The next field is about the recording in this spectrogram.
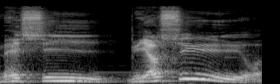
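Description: A man's put-on character voice, fairly high in pitch, with faint music in the background

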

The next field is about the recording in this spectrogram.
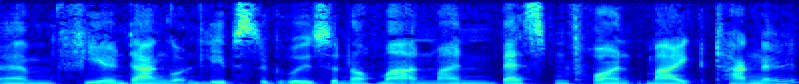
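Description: In an ordinary speaking voice, a man talks with a fairly low pitch and fairly even intonation. The recording is very clean, with a silent background. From Germany, Minden (East Westphalia). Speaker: model agent. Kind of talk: casual chat.

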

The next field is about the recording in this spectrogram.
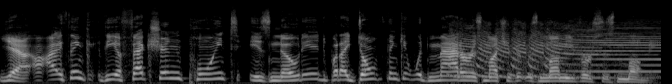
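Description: Raising and projecting his voice over noticeable background noise, a man talks at a high pitch and a moderate pace with very wide pitch swings and hardly any pauses. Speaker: podcast host. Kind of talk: casual banter podcast chat.

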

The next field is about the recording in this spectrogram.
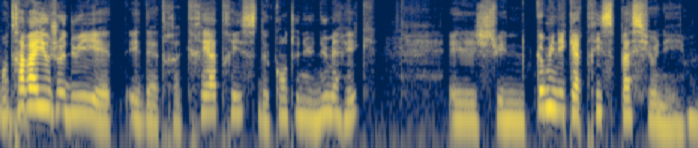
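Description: With very wide pitch swings, a woman speaks at medium pitch in a bright, sharp tone. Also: fairly slow pace. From raised abroad, missionary parents. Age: 50s. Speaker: podcast co-host. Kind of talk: casual conversation. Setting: in a parked car.

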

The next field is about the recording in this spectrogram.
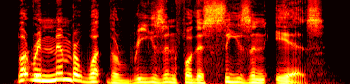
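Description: On a very clean recording with a silent background and a dry, close sound with no echo, a man with a North Carolina accent speaks at a fairly slow pace in a fairly high pitch with very wide pitch swings. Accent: Southern US (North Carolina). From US South, Charlotte, North Carolina. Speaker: podcast host. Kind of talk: casual holiday message monologue. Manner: loud; energetic.

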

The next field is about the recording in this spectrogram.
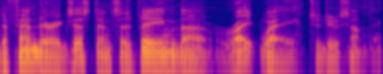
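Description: Recorded very cleanly against a silent background, with a dry, close sound and no echo, a man with an American accent speaks with vocal fry. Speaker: broadcaster and self-help writer. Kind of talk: reading aloud an essay.

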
